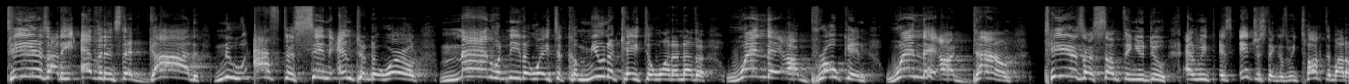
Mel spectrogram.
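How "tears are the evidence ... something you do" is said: full-force preaching. Acted. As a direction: preach it out with rising fervor.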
